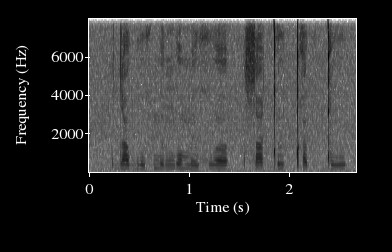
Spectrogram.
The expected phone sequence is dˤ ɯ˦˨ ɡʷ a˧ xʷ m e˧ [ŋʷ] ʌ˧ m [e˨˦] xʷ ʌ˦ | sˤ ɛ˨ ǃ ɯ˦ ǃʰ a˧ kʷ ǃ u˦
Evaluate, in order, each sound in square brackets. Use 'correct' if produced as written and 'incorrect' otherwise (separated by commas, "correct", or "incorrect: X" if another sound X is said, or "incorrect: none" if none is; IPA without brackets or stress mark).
correct, correct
